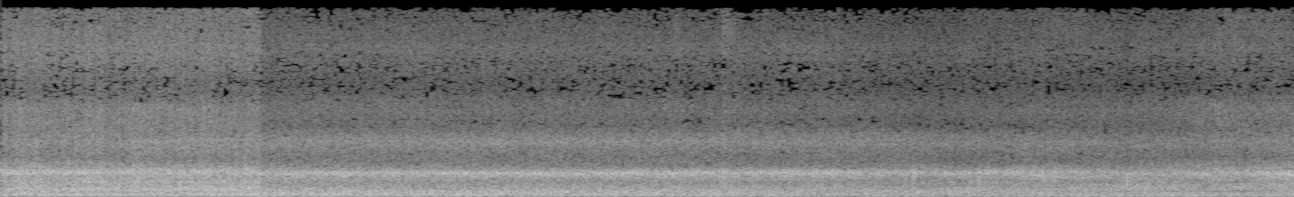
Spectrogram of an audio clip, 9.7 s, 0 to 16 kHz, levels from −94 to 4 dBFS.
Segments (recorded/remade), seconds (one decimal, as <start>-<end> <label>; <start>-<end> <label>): 0.0-9.7 remade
